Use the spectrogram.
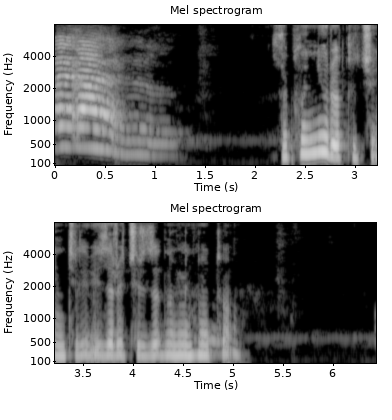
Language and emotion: Russian, sad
